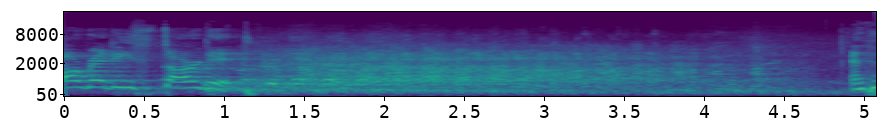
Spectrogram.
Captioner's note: audience Laughing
